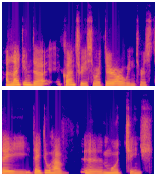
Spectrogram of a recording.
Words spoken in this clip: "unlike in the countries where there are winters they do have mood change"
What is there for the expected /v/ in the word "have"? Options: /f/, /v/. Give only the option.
/v/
